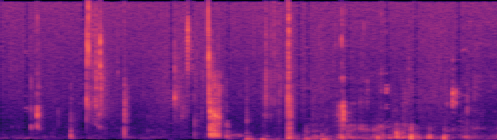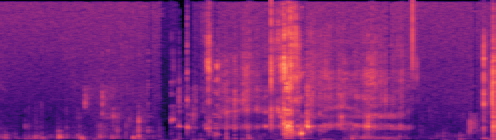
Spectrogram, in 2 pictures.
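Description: Close-miked eating sounds of a soft, creamy tiramisu: wet chewing and lip smacking with many small mouth clicks, and a spoon scraping the inside of the dessert cup.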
